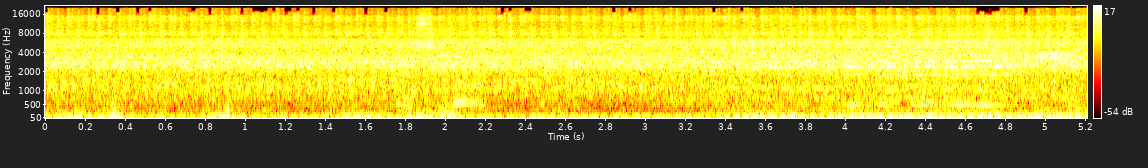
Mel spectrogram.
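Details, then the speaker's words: Tata Nano whose AC compressor would not engage, now running. With the AC switched on, the even idle firms up and rises slightly as the compressor loads, and the condenser fan runs. Normal. "Engine RPM बढ़ गया तुम चले गए हो। आवाज सुनने के लिए प्राप्त करना और यहाँ से ठंडी हवा देना शुरू करें हो गया।"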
